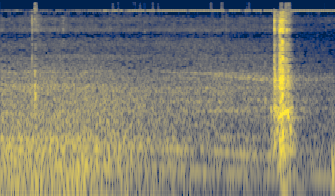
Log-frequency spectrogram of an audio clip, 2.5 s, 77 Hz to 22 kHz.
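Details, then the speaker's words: Peugeot 508 SW electric parking brake, after enabling automatic parking brake setting via diagnostic tool: engine switched off, quiet cabin, short motor whirr and firm clunk as brake pulls on; normal electric parking brake application after repair. "почув Я якраз про те що прожужав відпрацював ручник в принципі все у нас встановилося"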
